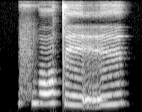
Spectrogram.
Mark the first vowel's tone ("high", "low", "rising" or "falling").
rising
